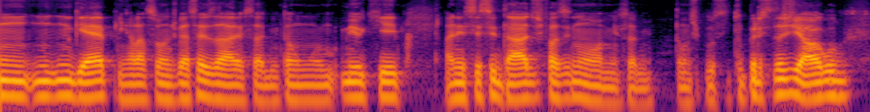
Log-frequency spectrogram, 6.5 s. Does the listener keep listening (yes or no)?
yes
